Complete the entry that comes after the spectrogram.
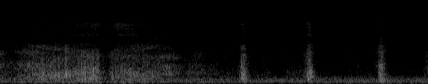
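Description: Fingertips scratch and rub the pile of a soft beige fabric carpet, a flat solid floor covering, producing a steady, soft, broadband scraping hiss for about the first two seconds. It is followed by three separate short, brighter scratch strokes, and at the end the knuckles and fingers of a hand press and rub the pile.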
